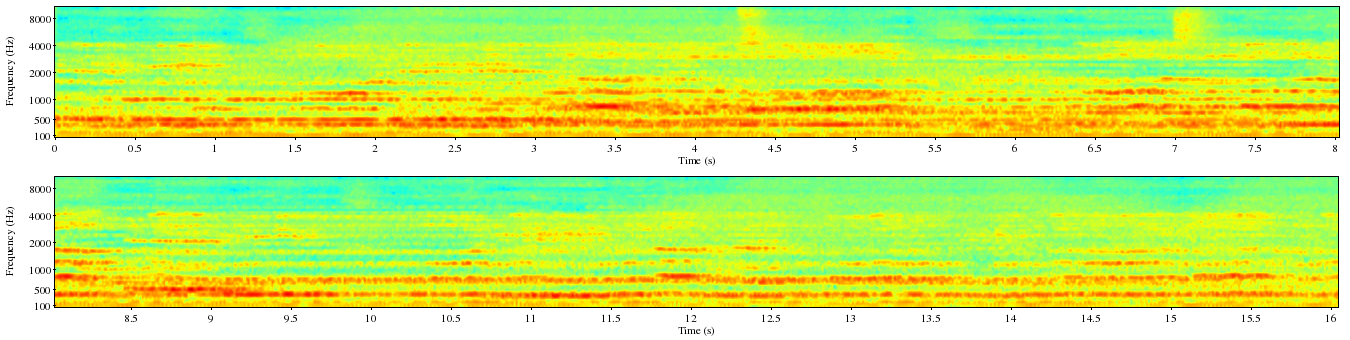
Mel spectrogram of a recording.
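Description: Layered wordless singing: a woman's voice sung into a microphone with other held voices, like a small choir, over a steady low drone.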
